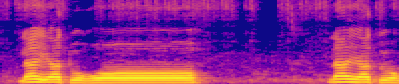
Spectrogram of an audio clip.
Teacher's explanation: गैन भी मोटा हरफ है और तो भी मोटा हरफ है, हरूफ मुस्तालिया में से हैं। इनके अदायगी के वक़्त ज़ुबान की जड़ पर तारुफ तरफ उठ जाती है, लिहाजा ये मोटे अदा होते हैं।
